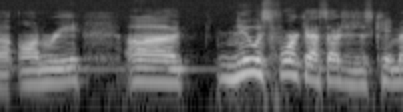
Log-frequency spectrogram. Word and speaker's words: Henri: It's pronounced Henri, not Henry. It's Henri.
